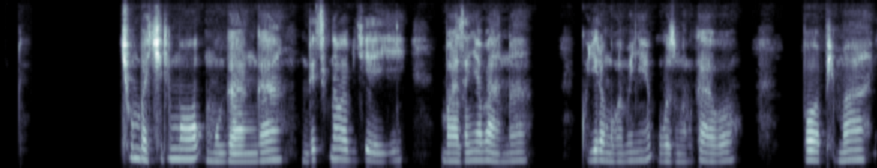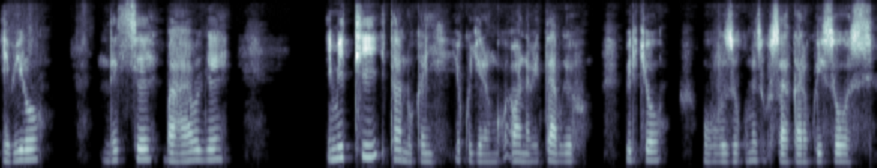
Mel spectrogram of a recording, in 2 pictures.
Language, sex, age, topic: Kinyarwanda, male, 18-24, health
